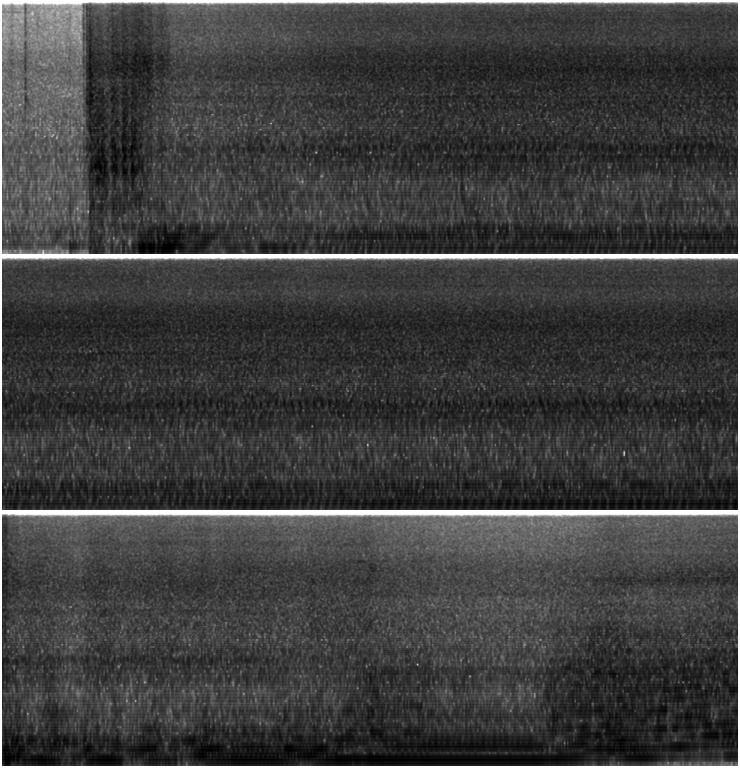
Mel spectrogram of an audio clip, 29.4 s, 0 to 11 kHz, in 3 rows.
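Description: Honda K24 four-cylinder engine starts about a second in and settles into a steady idle. About two-thirds of the way through its revs rise and fall in a few throttle blips, and near the end the revs begin to climb steadily.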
